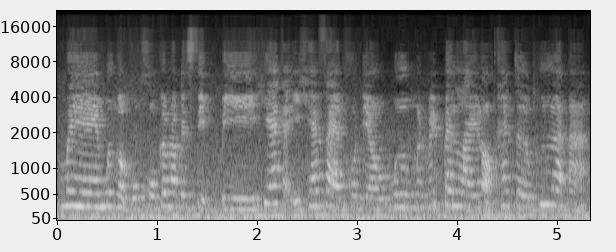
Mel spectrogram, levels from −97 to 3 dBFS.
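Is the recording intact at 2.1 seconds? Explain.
No. At 2.1 seconds the speech sounds grainy and rough, with a noisy, plainly audible gritty texture laid over it rather than dropouts, and the top end still reaches to about 20.1 kHz. The damage runs through the whole clip. This is likely Opus compression in its music (CELT) mode at a low rate, consistent with about 24 kbps. Short of bits, the encoder keeps each band's energy but fills detail with folded or noise content.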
